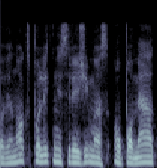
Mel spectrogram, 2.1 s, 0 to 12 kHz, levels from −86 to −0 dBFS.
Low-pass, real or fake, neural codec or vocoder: 7.2 kHz; real; none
